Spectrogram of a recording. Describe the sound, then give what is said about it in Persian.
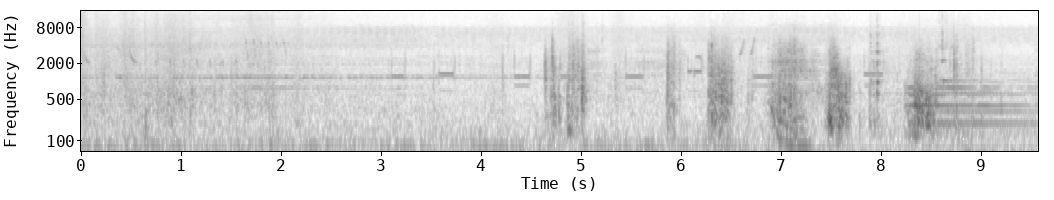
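A telephone is dialed to call an engineer: a string of short keypad beeps in uneven bursts, moderately loud, then a steady ringing tone begins near the end. No one speaks. “جرأت داری به این زنگ بزن؟”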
